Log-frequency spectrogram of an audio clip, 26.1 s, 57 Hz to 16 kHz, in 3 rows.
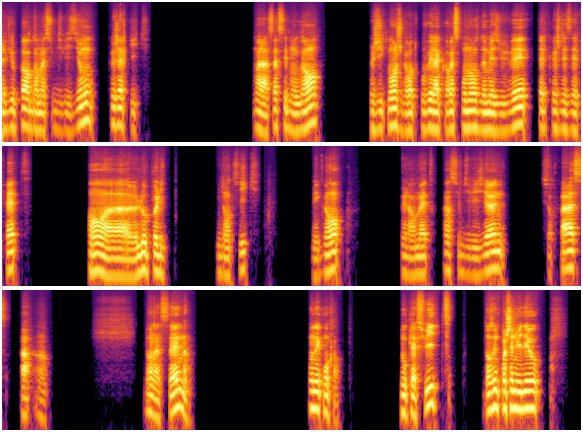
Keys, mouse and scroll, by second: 3.3 Tab, 3.8-13.1 middle drag, 13.1 Tab, 13.5 click, 14.7 click, 17.0-19.5 drag, 19.7-22.7 middle drag.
